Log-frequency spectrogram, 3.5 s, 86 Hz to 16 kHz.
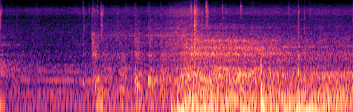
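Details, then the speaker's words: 2004 Audi A6 wagon, 3.0 L V6, about 110,000 miles, with MAF, fuel-trim and misfire codes: cranks briefly, catches cleanly and settles into a steady even idle with no misfires. "no misfires awesome I like it"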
